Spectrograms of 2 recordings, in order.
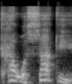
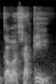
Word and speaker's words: Kawasaki: oh, look at that Kawasaki. You mean Kawasaki. So yeah, it's pronunciations.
